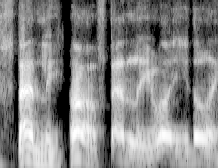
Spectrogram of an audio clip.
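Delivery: put-on villainous German accent. Act out the actor speaking to a character named Stanley, in a Jon Voight Nazi voice. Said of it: "in a Nazi voice saying".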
